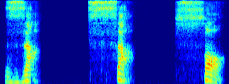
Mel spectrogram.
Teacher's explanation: जबान की नोक नीचे के दांत की जड़ में लगेगी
